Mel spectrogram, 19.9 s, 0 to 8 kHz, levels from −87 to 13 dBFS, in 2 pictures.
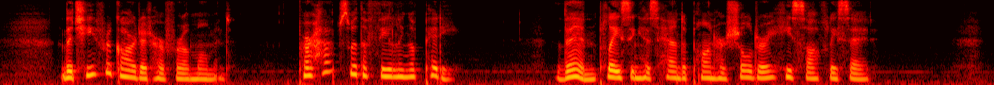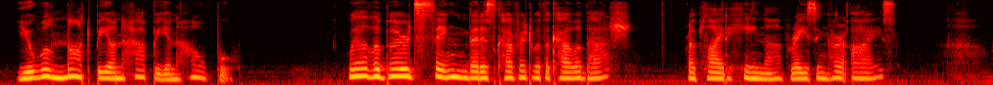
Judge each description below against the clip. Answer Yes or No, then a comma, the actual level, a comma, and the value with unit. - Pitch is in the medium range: Yes, medium, 175 Hz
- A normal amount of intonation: Yes, average, 4.1 semitones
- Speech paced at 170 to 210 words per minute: No, slow, 135 wpm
